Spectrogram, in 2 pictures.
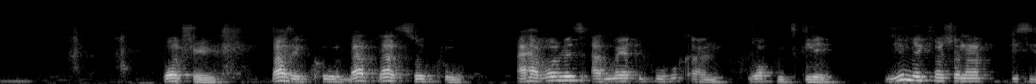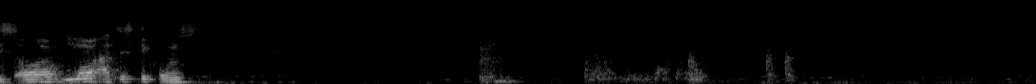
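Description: From start to finish the speech has passed through the AMR wideband (HD Voice) codec, running in a starved low-bitrate mode; the heavy damage fits its lowest 6.6 kbit/s setting. The speech model gets too few bits to follow the voice's excitation, so every syllable turns rough and raspy, with a gritty, buzzing edge. The top band is only synthetic noise, and nothing at all is present above 7.2 kHz.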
